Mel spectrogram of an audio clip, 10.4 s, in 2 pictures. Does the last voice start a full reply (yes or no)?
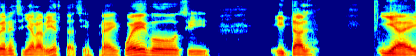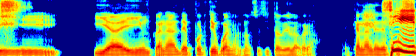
yes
